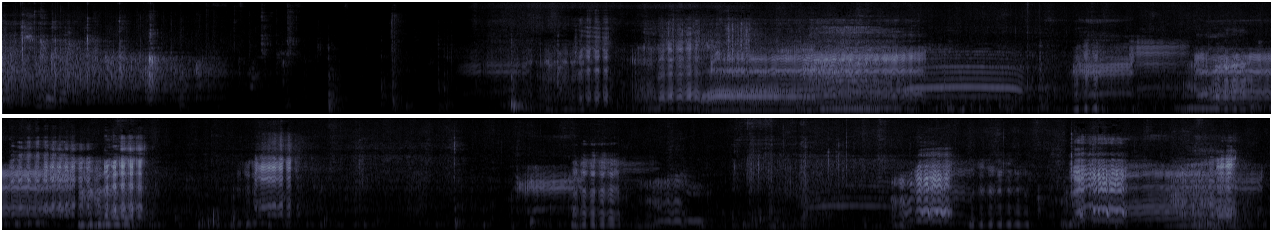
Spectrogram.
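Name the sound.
sheep bleating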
